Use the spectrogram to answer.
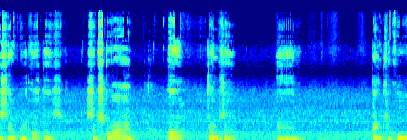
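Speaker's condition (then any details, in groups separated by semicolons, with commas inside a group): Spinal neurosarcoidosis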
